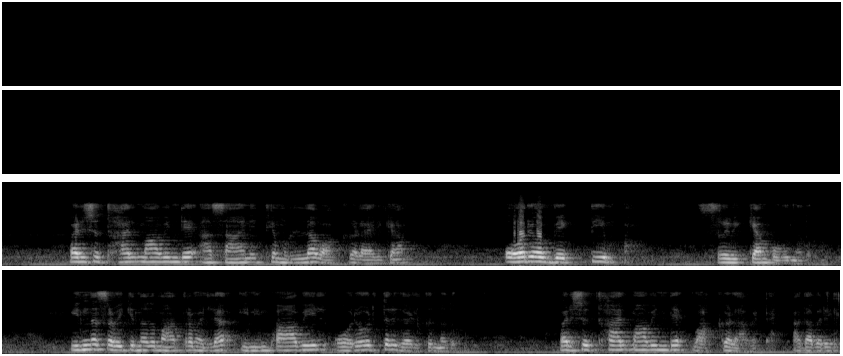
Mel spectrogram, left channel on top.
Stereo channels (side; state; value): left; silent; digital silence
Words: പരിശുദ്ധാത്മാവിൻ്റെ ആ സാന്നിധ്യമുള്ള വാക്കുകളായിരിക്കണം ഓരോ വ്യക്തിയും ശ്രവിക്കാൻ പോകുന്നതും. ഇന്ന് ശ്രവിക്കുന്നത് മാത്രമല്ല, ഇനി ഭാവിയിൽ ഓരോരുത്തർ കേൾക്കുന്നതും പരിശുദ്ധാത്മാവിൻ്റെ വാക്കുകളാകട്ടെ. അതവരിൽ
